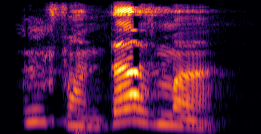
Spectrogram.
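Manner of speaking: high, slow, startled gasp of fear; mild frightened shout; frightened cry. A narrator's reading. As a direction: cry it out as terrified disciples seeing a ghost. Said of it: "Y dieron voces de miedo".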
